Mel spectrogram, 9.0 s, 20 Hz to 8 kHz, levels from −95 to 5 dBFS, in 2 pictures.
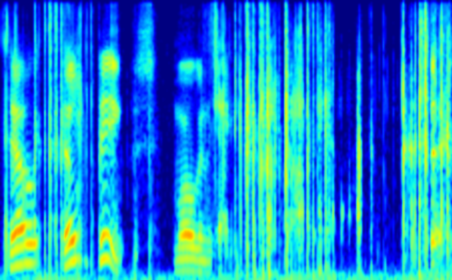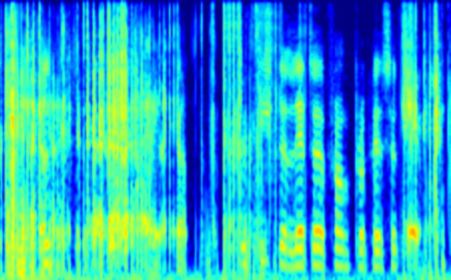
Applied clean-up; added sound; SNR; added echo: neural diffusion model UNIVERSE++.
